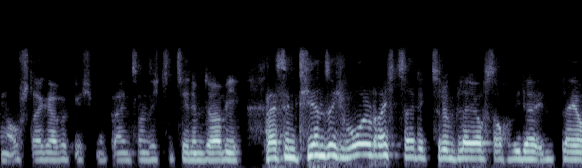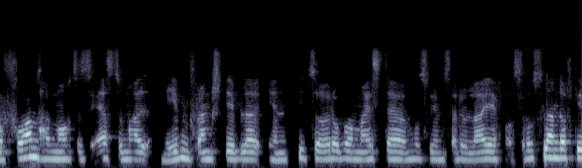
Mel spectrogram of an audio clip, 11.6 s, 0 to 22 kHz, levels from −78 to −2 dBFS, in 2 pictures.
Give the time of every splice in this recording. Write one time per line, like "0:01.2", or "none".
0:02.6
0:06.2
